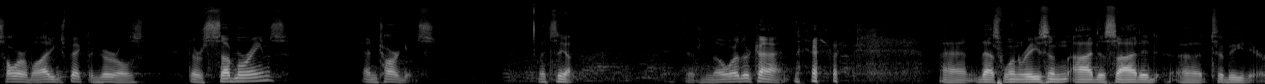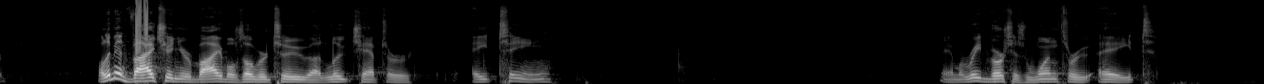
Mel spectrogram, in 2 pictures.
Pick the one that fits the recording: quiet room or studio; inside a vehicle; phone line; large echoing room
large echoing room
